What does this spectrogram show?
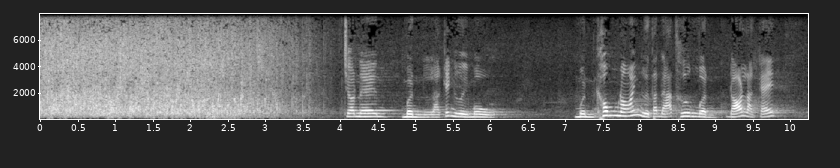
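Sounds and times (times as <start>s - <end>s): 
round of applause: 0.0s - 4.0s
speech: 4.1s - 6.2s, 7.1s - 10.0s.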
